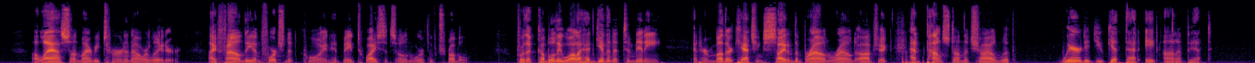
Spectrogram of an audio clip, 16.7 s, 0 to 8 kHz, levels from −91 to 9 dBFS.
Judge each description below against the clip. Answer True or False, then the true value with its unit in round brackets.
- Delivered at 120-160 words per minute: False (185 wpm)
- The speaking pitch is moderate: False (110 Hz)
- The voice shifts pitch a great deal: False (3.7 semitones)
